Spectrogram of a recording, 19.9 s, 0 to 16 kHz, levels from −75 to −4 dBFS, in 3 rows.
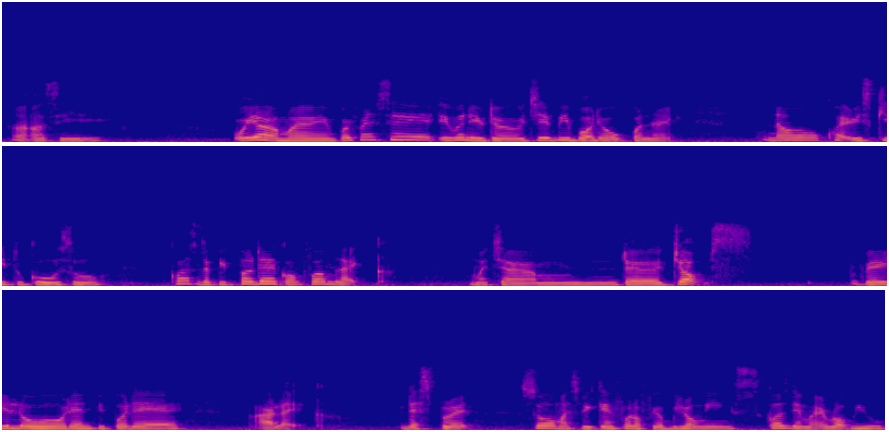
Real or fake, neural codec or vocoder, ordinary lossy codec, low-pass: fake; codec, 16 kHz, 8 kbps, FunCodec, trained on LibriTTS, 25 frames a second; none; 7.2 kHz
